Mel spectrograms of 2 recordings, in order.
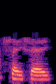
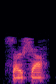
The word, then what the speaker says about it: Saoirse: It's Saoirse, not Shayshe, not Saoirse, not Sour Reese Witherspoon. Saoirse.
